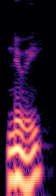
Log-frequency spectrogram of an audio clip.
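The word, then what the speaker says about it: Niue: 2020 brand new coin from nuit is pronounced nuit it is a $2.00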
